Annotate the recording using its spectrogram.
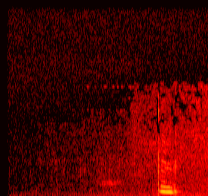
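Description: Basset hound puppy giving one short, falling whimper near the end, after near silence.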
